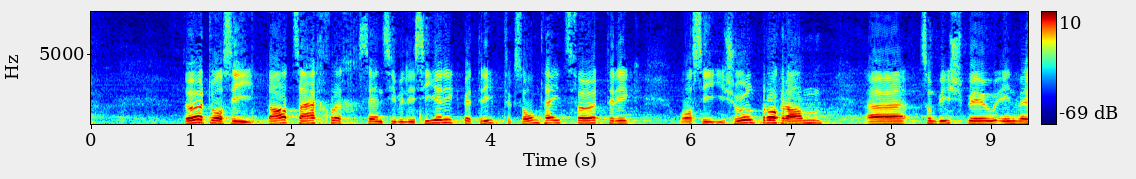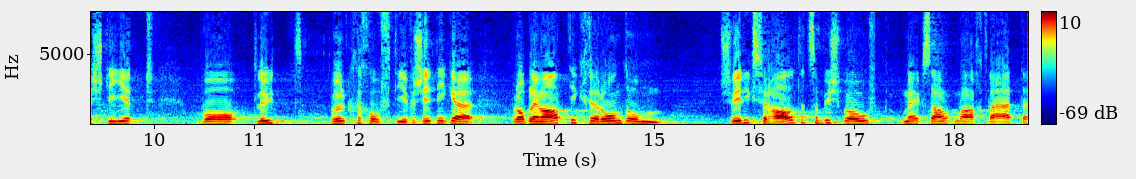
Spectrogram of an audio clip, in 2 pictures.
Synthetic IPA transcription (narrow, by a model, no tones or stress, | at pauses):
d̥œtʋositʰɑːtsæχləχsɛnsibilisiəɾiɡb̥ɛt̪ɾiːptfʏɾksʊndhɛɪtsfœɾdəɾɪk | ʋosiiʃuəlprɔɡɾɑmː | t͡sʊmbiʃpɪːlɪnʋɛʃtiəɾt | ʋot̪lyt | ʋʏɾkʰləχʊfd̥iəfəɾʃɪd̪ənɪɡə | prɔblɛmɑːt̪ikχəɾʊndʊm | ʃʋɪɾiksfəɾɦɑltət͡sʊmbiʃpɪufmɛksɑːmkmɑχt̪ʋæːɾd̥ə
